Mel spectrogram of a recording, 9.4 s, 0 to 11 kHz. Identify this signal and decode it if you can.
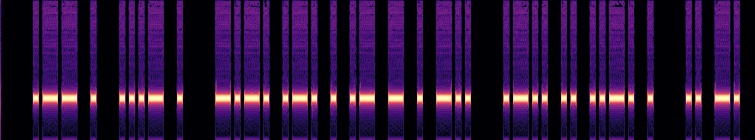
Morse code, heard as a keyed tone, about 20 wpm, 1000 Hz. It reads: WE VE CREATED LIFE IN
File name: qotdfiles / 20wpm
